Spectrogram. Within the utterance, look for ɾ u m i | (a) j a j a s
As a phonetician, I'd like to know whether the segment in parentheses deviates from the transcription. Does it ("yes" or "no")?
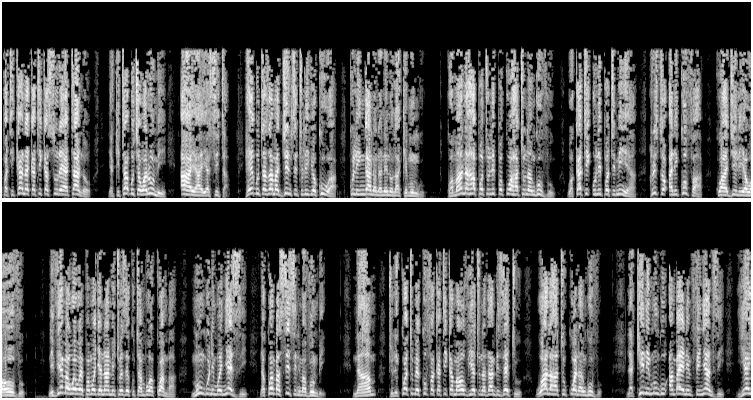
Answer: no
